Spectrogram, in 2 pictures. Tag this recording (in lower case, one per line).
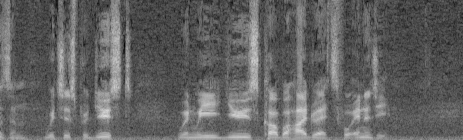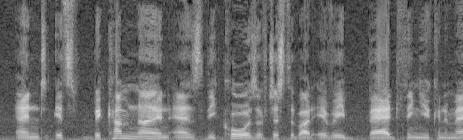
male speech
speech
